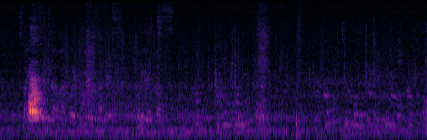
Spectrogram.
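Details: A Basset Hound in a playful battle with another dog gives one loud, deep bark, followed by softer murmuring sounds and some human speech.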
